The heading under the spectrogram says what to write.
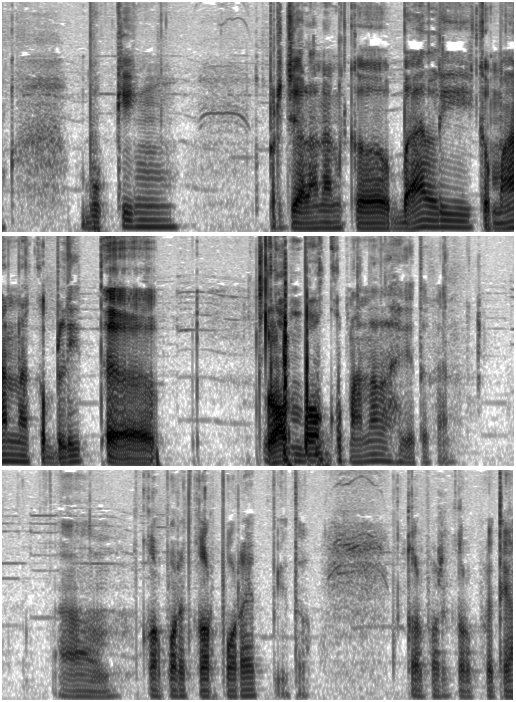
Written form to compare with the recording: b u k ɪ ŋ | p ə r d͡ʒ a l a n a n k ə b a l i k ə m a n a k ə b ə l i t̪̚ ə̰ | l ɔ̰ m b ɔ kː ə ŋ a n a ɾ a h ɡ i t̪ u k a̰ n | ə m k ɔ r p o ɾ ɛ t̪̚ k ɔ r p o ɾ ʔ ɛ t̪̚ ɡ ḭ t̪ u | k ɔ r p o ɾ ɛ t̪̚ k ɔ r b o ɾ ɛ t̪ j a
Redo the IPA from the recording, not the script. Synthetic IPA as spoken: b u k ɪ ŋ | p ə r d͡ʒ a l a n a n k ə b a l i k ə m a n a k ə b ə l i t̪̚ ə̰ | l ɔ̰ m b ɔ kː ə m a n a l a h ɡ i t̪ u k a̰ n | ə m k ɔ r p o ɾ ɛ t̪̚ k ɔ r p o ɾ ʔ ɛ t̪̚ ɡ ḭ t̪ u | k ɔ r p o ɾ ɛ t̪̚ k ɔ r p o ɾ ɛ t̪ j a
